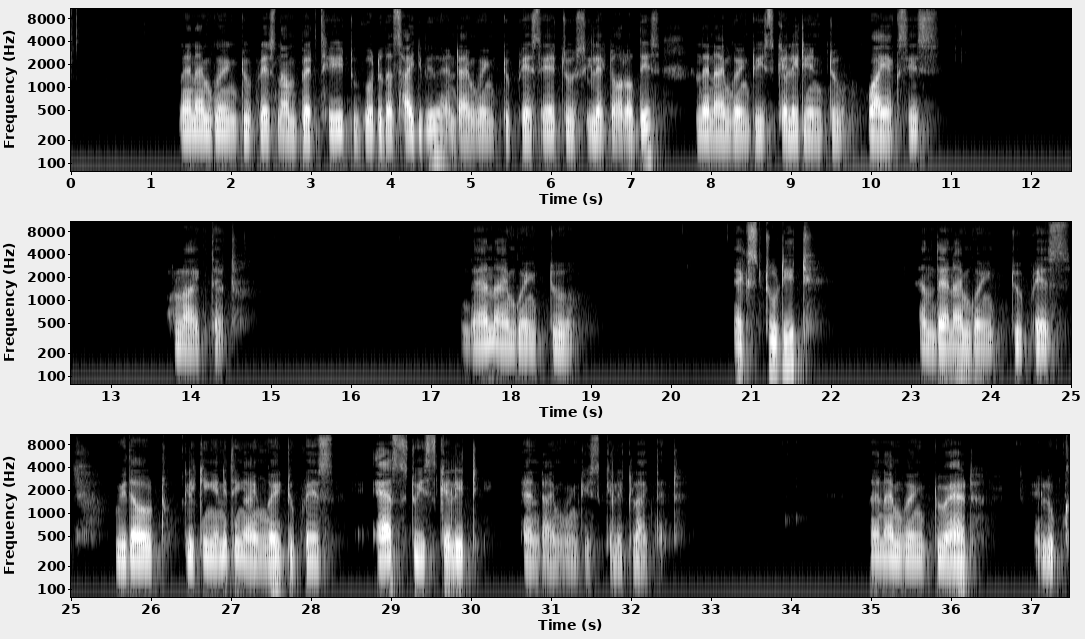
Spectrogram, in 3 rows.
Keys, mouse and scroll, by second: 1.4-3.6 middle drag, 3.6 KP_3, 4.7 scroll up 3, 6.4 a, 8.7 s, 15.2 middle click, 15.6 scroll down 4, 16.1 middle click, 16.6-17.1 scroll up 3, 17.1 middle click, 21.5 e, 34.7 scroll up 3, 36.6 ctrl+r.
